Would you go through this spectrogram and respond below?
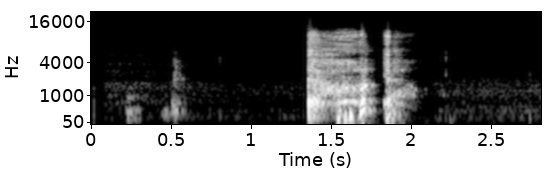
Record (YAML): cough_length: 2.8 s
cough_amplitude: 32768
cough_signal_mean_std_ratio: 0.33
survey_phase: beta (2021-08-13 to 2022-03-07)
age: 45-64
gender: Female
wearing_mask: 'No'
symptom_none: true
smoker_status: Ex-smoker
respiratory_condition_asthma: false
respiratory_condition_other: false
recruitment_source: REACT
submission_delay: 1 day
covid_test_result: Negative
covid_test_method: RT-qPCR
influenza_a_test_result: Negative
influenza_b_test_result: Negative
